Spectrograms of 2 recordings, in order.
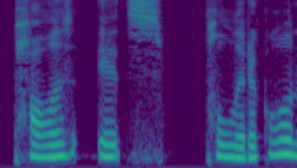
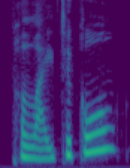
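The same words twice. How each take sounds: First: "political" said pah-LIT-ical, stress on the second syllable; the boy says "political" the right way; political with short o. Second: "political" said puh-LIE-tical, with a long i; the girl's wrong "political", with a long i; political mispronounced. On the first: Boy correcting a girl's speech in class, "political" said pah-LIT-ical. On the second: Boy mocks girl's reading, "political" as puh-LIE-tical. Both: Retold or imitated. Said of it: "and he says".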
